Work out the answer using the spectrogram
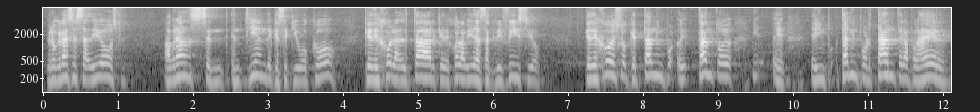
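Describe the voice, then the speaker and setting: A man's voice: high-pitched, normal speed, bright, forceful tone. An older man, a pastor, preaching a sermon to his congregation in an emphatic, repetitive way. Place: church service.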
